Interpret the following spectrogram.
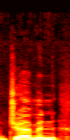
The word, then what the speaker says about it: Jermyn: if you would like more information that's the German Street Theater uh I know we've pronounced it a number of different ways this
